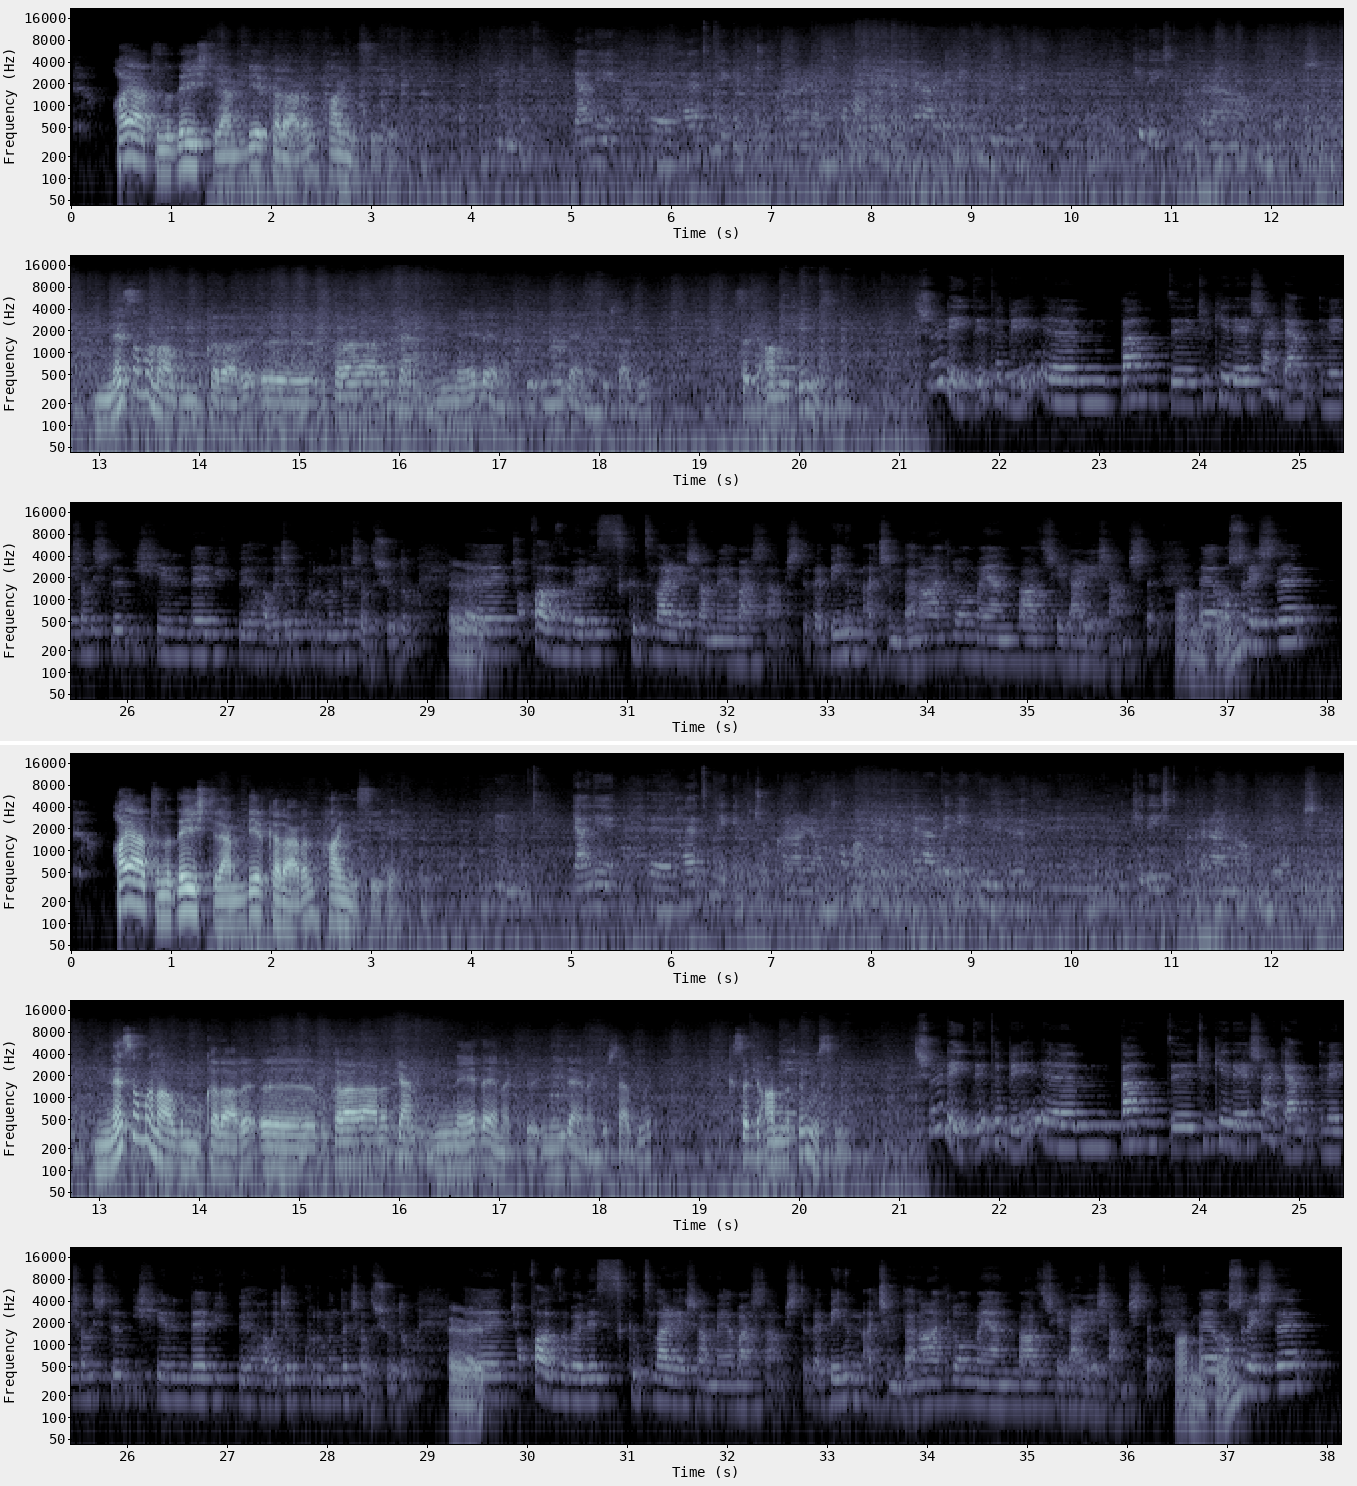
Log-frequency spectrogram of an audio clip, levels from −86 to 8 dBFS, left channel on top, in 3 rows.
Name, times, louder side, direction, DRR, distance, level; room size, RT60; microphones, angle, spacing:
voice 1, 0.0-3.3 12.9-18.5 19.3-20.5 29.2-29.6 36.5-37.1, right 6 dB, 55° right, 10 dB, 0.4 m, -26 dB
sound 1, 1.3-21.2, left 1 dB, 15° left, 2.5 m, -41 dB
voice 2, 4.2-7.9 8.3-12.6 19.5-20.0 21.1-37.7, right 2 dB, 75° right, 0 dB, 2.5 m, -40 dB
12.5 x 5.0 x 4.6 m, 0.73 s
head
